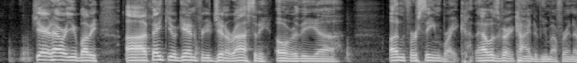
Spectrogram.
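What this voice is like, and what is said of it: Breathless, running out of breath. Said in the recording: “I'm running out of breath. ... I am running out of breath.”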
